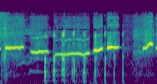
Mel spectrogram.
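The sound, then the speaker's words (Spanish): A person whistles a lively tune, the bright, steady melody shifting pitch across several phrases, with rhythmic tapping or percussion underneath. “Te va a llevar al Senado a que te disculpes públicamente por estarle chiflando su Mauser.”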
